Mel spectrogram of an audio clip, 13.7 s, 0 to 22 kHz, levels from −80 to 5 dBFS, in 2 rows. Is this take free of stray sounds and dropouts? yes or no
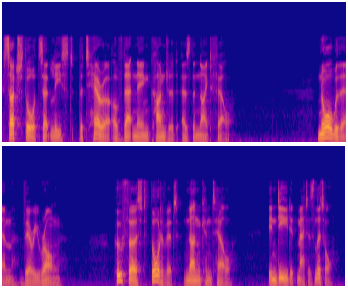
yes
